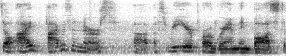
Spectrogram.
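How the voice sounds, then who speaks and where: A woman's lively, bouncing intonation over noticeable background noise. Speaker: retired nurse, civic league member. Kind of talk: panel storytelling. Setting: panel with student audience.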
